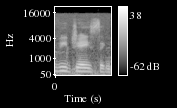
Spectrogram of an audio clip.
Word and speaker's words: Wijesinghe: My name is Vijayasinghe, and I've heard a lot of different things. She has a hard-to-pronounce name, an easy-to-like personality, and a hard-to-imagine resume.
